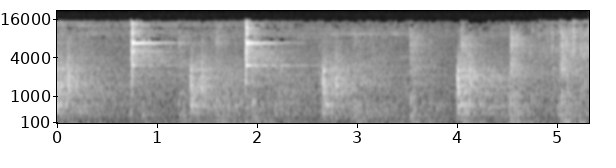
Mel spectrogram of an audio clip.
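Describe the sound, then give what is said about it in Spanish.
Repeated metallic strikes of a pick chipping at stone in a construction scene at the Ermita del Consuelo in Ciempozuelos, about eight sharp impacts at an uneven, working rhythm, each with a bright ringing edge over a steady background hiss. “Te veo picando, ¿eh? Picando. Y construyendo.”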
